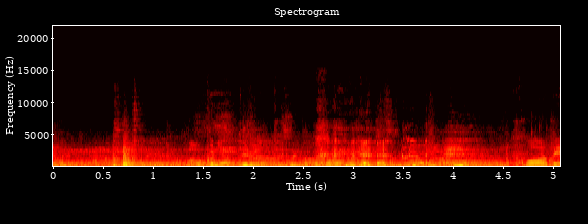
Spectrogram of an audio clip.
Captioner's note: laughs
